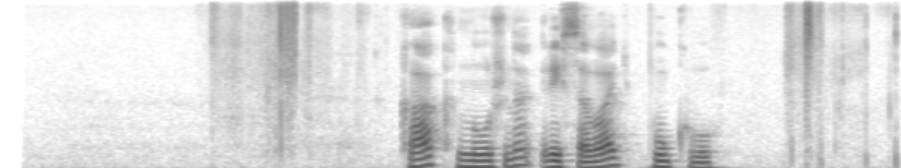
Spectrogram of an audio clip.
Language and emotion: Russian, neutral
